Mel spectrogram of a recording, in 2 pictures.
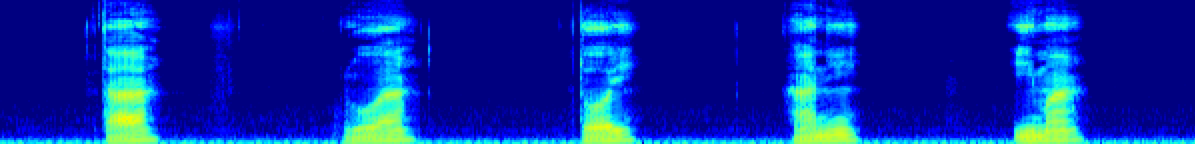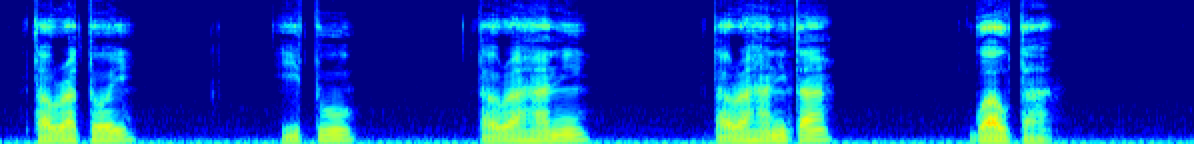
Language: Motu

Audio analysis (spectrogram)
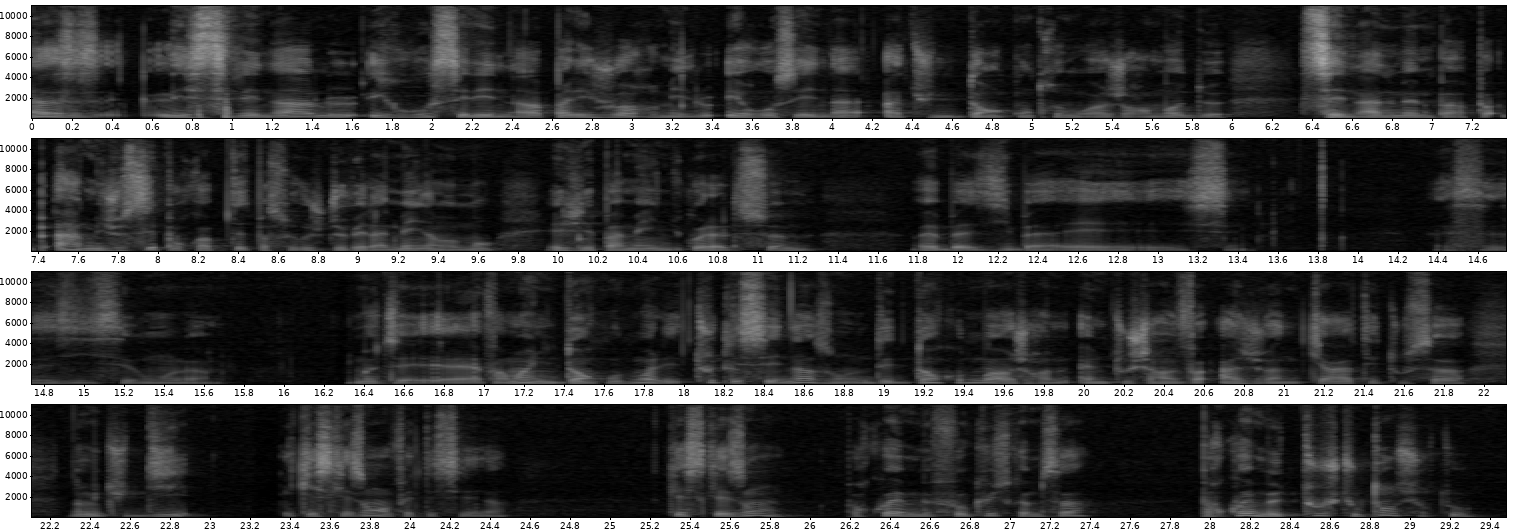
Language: French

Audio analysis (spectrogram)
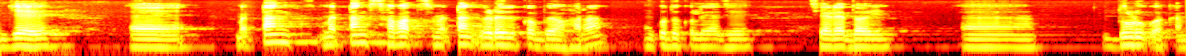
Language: Santali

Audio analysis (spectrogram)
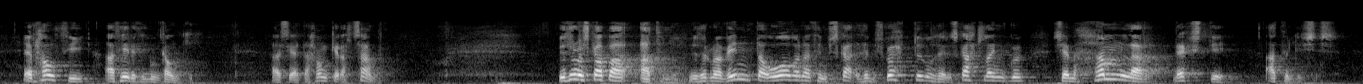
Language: Icelandic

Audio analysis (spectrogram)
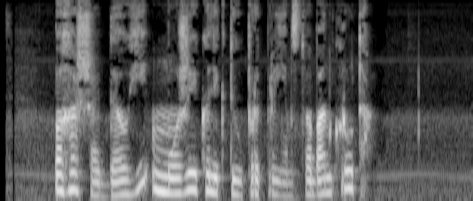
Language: Belarusian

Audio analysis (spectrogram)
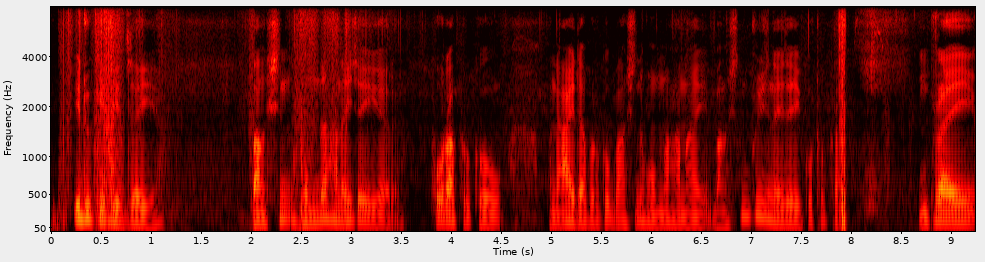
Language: Bodo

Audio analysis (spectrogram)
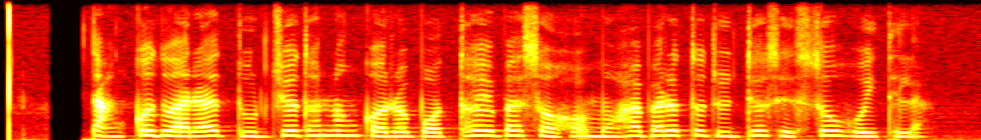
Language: Odia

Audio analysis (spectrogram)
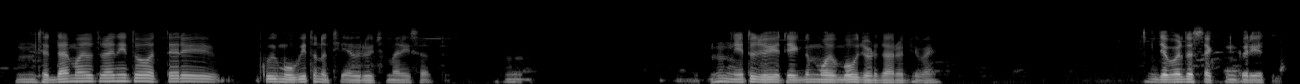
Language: Gujarati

